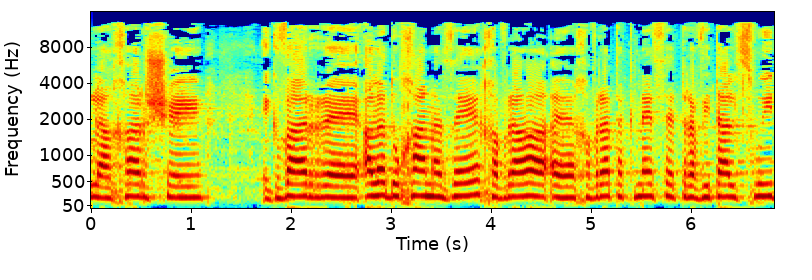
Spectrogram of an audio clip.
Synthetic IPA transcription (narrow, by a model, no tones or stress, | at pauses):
leaχaʁʃe | kvaʁʔalad̪uχanazeχavaχavɾathaknese̞t̪ʁevitalswid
